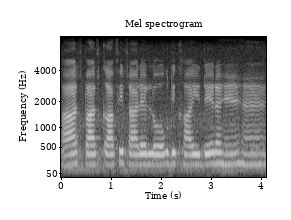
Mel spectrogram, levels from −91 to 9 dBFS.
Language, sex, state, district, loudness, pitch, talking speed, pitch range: Hindi, female, Haryana, Rohtak, -17 LUFS, 185 Hz, 130 wpm, 180-190 Hz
